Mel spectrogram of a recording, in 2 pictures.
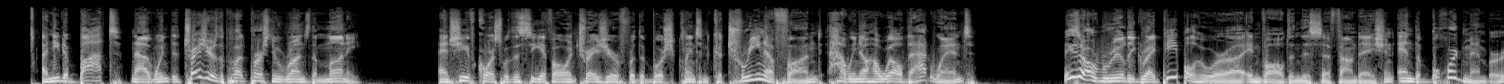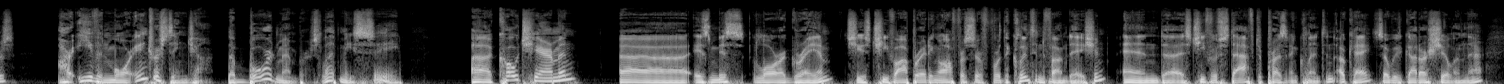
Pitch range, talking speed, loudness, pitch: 90-120 Hz, 195 wpm, -13 LUFS, 100 Hz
